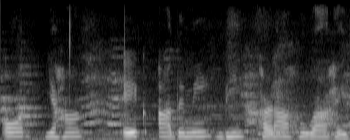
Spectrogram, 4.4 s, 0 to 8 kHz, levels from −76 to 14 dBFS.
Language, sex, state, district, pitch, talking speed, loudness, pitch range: Hindi, female, Madhya Pradesh, Dhar, 240 Hz, 110 wpm, -17 LUFS, 230-250 Hz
